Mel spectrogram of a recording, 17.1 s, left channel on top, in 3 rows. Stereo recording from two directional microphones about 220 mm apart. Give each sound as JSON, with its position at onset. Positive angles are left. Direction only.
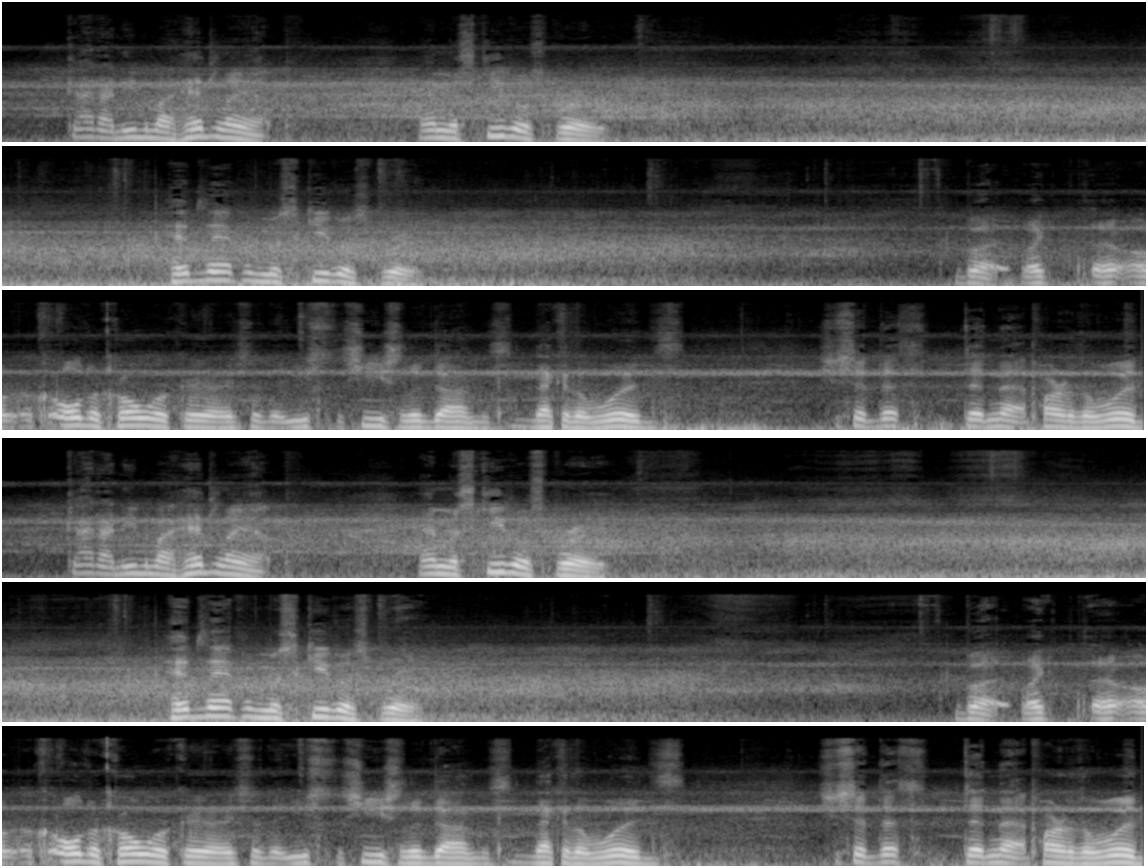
{"t": 0.4, "sound": "speech", "side_deg": -5}
{"t": 2.1, "sound": "speech", "side_deg": -15}
{"t": 2.5, "sound": "speech", "side_deg": -25}
{"t": 6.5, "sound": "speech", "side_deg": -25}
{"t": 10.5, "sound": "speech", "side_deg": -25}
{"t": 14.2, "sound": "speech", "side_deg": 0}
{"t": 15.6, "sound": "speech", "side_deg": -15}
